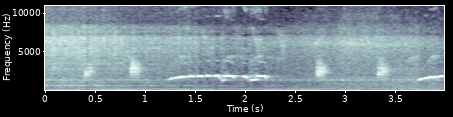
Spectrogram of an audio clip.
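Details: White-rumped shama lure song meant to get other shamas singing: a long gliding whistle that rises and falls, a few soft hissy notes, and a final rising whistle, all over a steady hum.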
